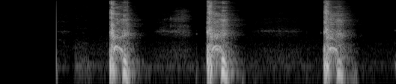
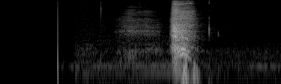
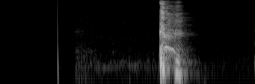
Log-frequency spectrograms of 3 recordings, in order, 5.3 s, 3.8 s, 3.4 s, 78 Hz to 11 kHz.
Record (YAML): three_cough_length: 5.3 s
three_cough_amplitude: 27815
three_cough_signal_mean_std_ratio: 0.31
exhalation_length: 3.8 s
exhalation_amplitude: 14291
exhalation_signal_mean_std_ratio: 0.22
cough_length: 3.4 s
cough_amplitude: 30411
cough_signal_mean_std_ratio: 0.2
survey_phase: beta (2021-08-13 to 2022-03-07)
age: 45-64
gender: Male
wearing_mask: 'No'
symptom_none: true
smoker_status: Ex-smoker
respiratory_condition_asthma: false
respiratory_condition_other: false
recruitment_source: REACT
submission_delay: 1 day
covid_test_result: Negative
covid_test_method: RT-qPCR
